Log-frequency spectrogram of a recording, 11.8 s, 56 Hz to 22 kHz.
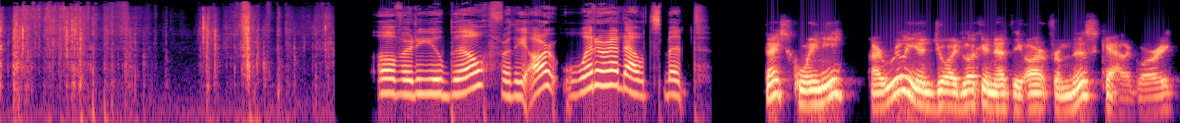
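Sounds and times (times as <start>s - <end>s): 
golden paper envelope being torn open: 0.0s - 3.4s
speech: 3.8s - 11.7s.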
